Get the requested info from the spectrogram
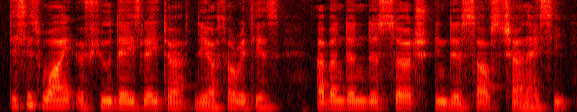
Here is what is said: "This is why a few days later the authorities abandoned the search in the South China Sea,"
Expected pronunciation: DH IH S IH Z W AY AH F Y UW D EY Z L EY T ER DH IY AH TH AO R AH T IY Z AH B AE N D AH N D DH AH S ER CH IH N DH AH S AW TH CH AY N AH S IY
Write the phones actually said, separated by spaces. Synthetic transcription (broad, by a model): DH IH S IH Z W AY AH F Y UW D EY Z L EY T ER DH IY AH TH AO R AH T IY Z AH B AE N D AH N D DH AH S ER CH IH N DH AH S AW TH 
